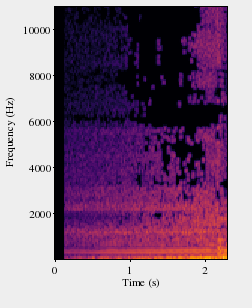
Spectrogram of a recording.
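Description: Logo intro sound effect: a low rumbling swell with a held tone over it, growing steadily louder.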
